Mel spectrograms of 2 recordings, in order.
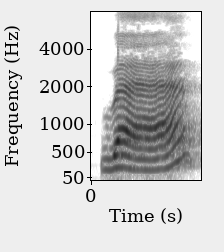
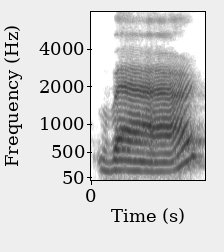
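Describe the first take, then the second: First: It is said with a British accent. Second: It is said with an American accent.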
